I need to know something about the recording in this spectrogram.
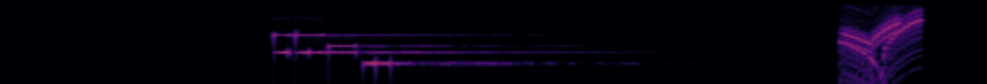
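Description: A bright electronic chime rings and fades.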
